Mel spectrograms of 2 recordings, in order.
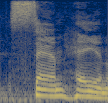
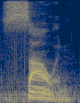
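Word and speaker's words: Samhain: call it sin now when you look at the name it looks as if it's saying Sam hayan or something like that no no no no this is properly pronounced in the ancient GIC as Sin Sin according to Ault tradition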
